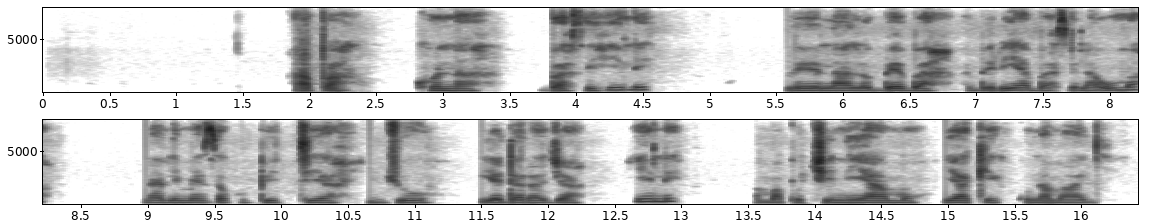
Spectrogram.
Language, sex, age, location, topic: Swahili, female, 25-35, Nairobi, government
